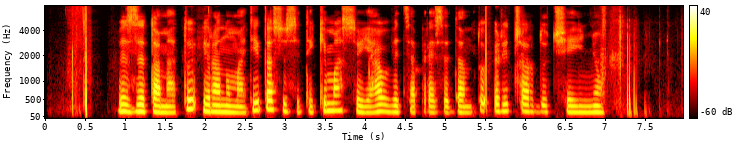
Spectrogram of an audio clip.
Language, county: Lithuanian, Klaipėda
